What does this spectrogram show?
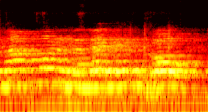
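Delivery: ordinary talk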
